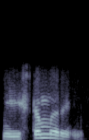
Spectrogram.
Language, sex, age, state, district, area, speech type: Telugu, male, 18-30, Telangana, Nirmal, rural, conversation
